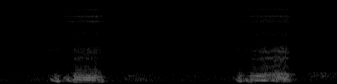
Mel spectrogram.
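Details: Vinny, a pet dog, snoring while asleep: two slow, rough breaths about two seconds apart, each a short rasping snort with a low rumbling buzz, separated by quiet pauses.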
